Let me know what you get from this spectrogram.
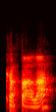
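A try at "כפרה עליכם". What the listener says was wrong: Kapara with an R. Kapara.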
